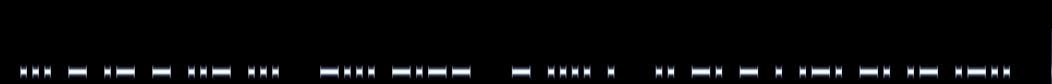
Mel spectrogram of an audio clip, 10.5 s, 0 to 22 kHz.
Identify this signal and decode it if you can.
Morse code, heard as a keyed tone, about 20 wpm, 600 Hz. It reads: STATUS BY THE INTERNAL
